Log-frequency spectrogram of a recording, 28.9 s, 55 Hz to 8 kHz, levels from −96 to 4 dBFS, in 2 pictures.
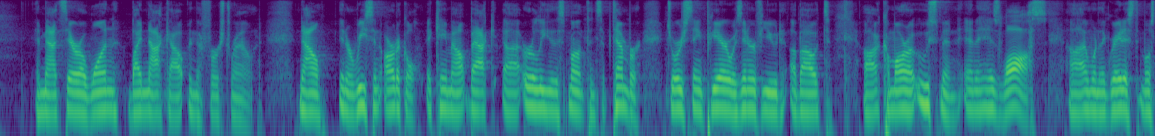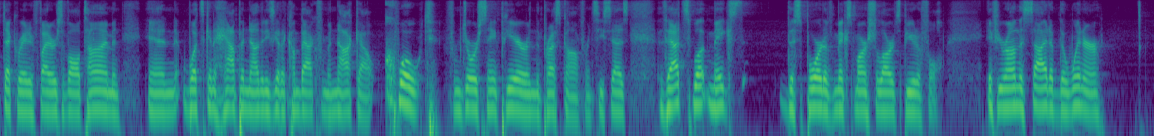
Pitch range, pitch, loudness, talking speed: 130-150 Hz, 140 Hz, -28 LUFS, 195 wpm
